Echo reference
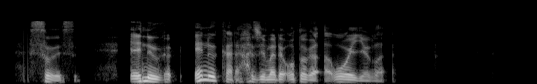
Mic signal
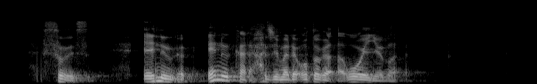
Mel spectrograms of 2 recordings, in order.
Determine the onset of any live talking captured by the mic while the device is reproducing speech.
none

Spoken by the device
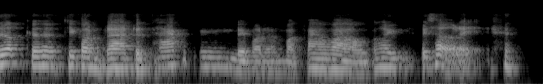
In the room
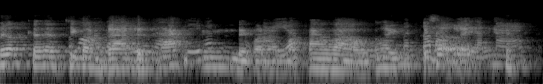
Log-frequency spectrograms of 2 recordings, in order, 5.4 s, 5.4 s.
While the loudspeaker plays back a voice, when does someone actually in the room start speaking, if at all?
0.6 s

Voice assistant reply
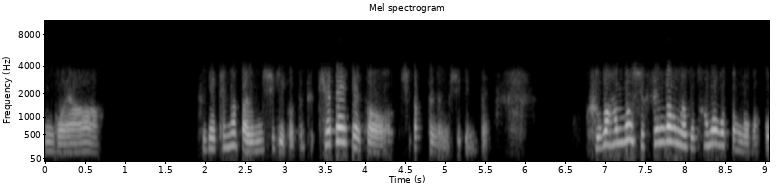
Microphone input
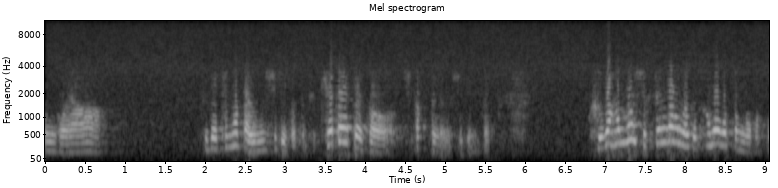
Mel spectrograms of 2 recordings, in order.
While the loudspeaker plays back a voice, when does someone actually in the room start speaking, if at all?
none

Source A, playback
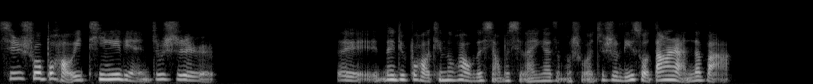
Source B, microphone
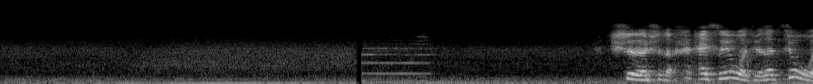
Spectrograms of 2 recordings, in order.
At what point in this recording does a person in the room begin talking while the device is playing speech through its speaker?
6.1 s

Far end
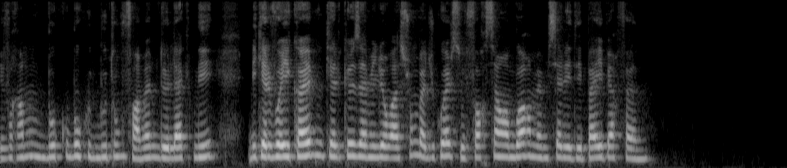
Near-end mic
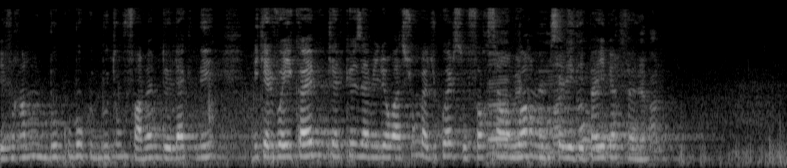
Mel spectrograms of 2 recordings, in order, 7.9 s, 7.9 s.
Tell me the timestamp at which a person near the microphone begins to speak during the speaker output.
4.8 s

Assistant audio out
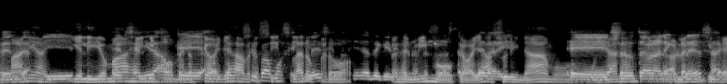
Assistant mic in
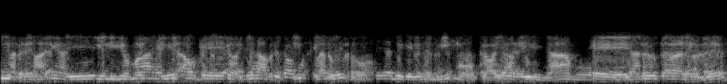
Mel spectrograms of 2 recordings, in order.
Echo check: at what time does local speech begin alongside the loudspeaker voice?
none

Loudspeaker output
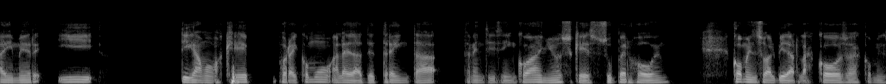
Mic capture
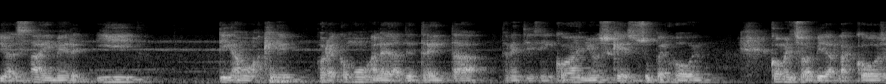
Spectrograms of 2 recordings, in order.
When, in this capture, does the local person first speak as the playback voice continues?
none

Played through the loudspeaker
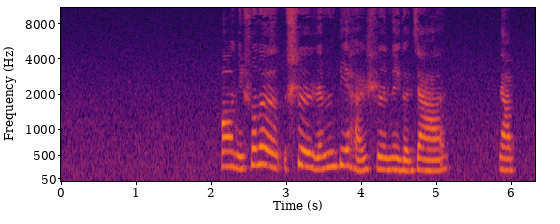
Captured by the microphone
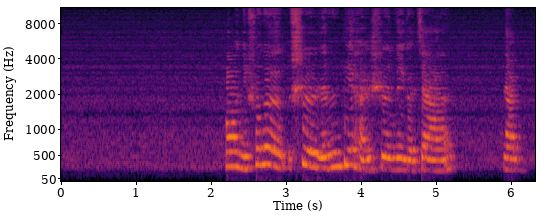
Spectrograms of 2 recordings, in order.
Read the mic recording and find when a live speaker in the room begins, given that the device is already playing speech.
none

